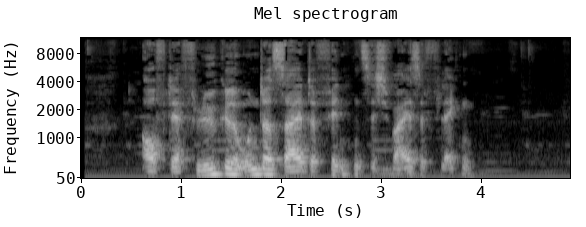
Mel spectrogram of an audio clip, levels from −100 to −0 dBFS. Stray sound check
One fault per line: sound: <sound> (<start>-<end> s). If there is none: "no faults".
no faults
